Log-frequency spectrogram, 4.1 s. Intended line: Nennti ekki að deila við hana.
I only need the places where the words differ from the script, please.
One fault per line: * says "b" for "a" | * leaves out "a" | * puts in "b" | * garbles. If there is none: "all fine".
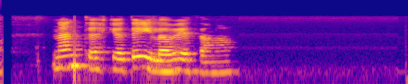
all fine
